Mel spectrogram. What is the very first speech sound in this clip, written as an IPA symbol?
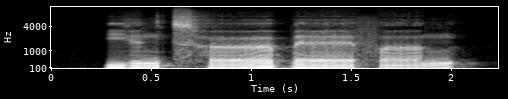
j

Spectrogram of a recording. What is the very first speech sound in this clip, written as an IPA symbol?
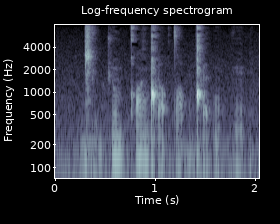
ɡ͡ǁ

